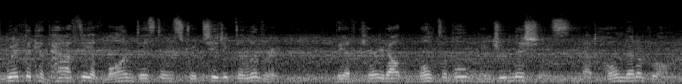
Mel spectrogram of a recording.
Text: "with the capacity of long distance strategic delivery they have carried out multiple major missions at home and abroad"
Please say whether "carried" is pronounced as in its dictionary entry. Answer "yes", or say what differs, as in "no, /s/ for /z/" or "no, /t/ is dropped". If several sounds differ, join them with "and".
yes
